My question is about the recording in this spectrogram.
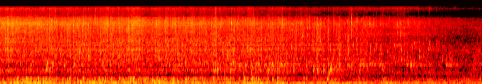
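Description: A restroom plumbing fixture flushing: a rush of water, loudest at the start, that slowly tapers off and dies down near the end.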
